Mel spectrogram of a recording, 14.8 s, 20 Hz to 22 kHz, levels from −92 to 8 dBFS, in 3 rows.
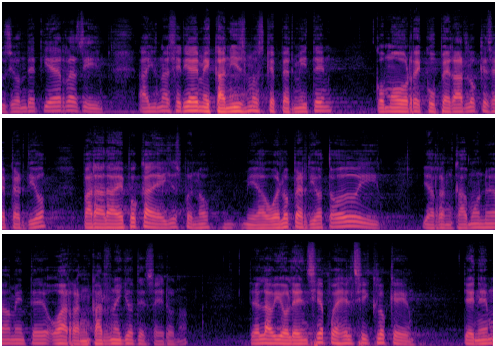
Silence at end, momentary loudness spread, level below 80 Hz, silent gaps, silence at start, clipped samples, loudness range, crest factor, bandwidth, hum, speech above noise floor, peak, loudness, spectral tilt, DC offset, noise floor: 0 s; 14 LU; -62 dBFS; none; 0 s; under 0.1%; 4 LU; 24 dB; 14.5 kHz; none; 34 dB; -8 dBFS; -32 LUFS; -6.5 dB/octave; under 0.1%; -65 dBFS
